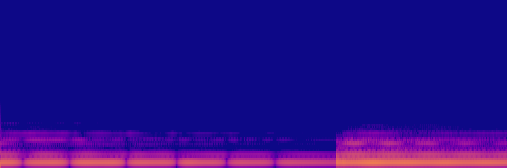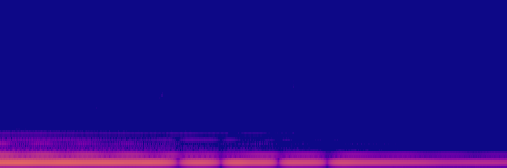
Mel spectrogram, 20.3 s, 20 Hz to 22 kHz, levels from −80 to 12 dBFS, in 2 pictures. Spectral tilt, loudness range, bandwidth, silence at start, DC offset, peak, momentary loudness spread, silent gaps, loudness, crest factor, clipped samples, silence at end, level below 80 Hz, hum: -14.5 dB/octave; 14 LU; 0.8 kHz; 0 s; under 0.1%; -18 dBFS; 17 LU; none; -32 LUFS; 14 dB; under 0.1%; 0 s; -76 dBFS; none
